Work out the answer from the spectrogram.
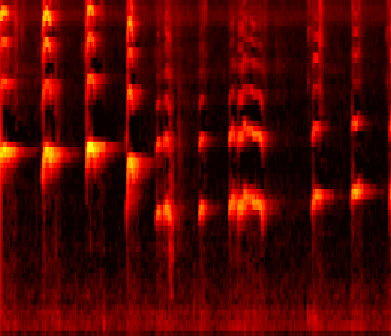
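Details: A four-month-old cockatiel sings a lot, whistling a string of clear notes, some rising and some falling, starting bright and high then dropping lower, roughly two per second.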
